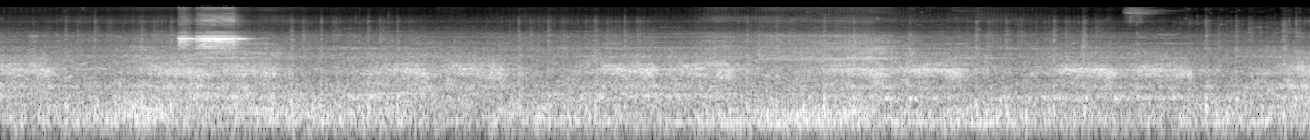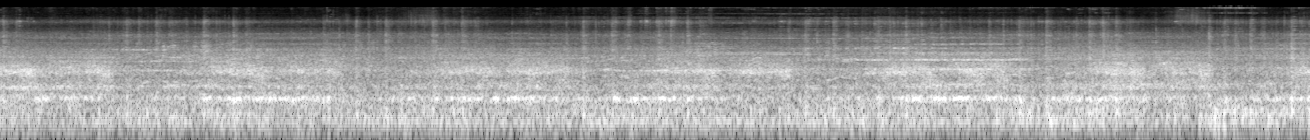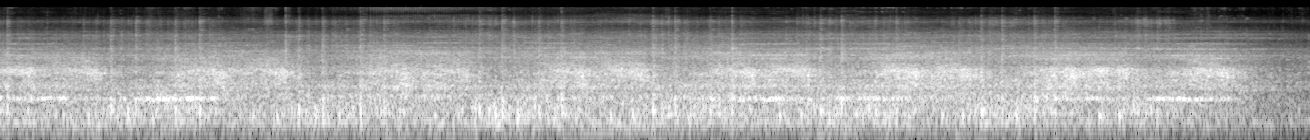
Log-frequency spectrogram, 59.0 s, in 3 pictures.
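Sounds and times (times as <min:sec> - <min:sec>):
train wheels clattering over rail joints: 0:31.4 - 0:57.1.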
